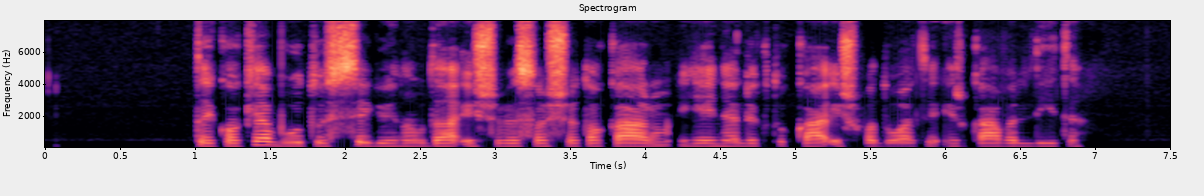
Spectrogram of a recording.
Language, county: Lithuanian, Kaunas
